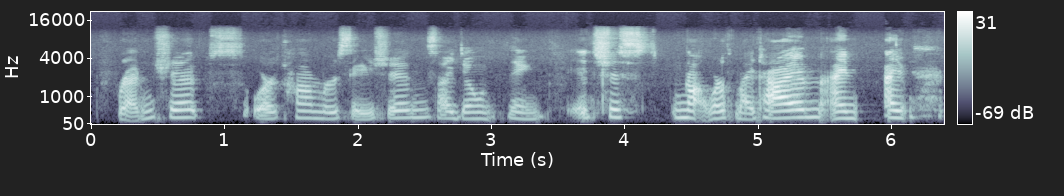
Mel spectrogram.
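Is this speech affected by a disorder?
Yes: bilateral cleft lip and palate; from birth, very wide cleft of lip, nose and palate, quite a few repair surgeries.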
